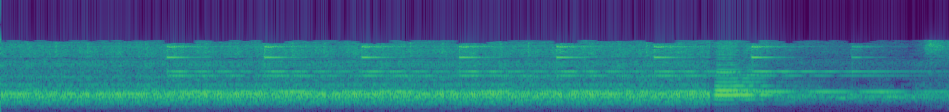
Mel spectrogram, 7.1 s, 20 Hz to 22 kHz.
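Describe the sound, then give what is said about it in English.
A passenger train, the Empire State Express, train number 50 from Niagara Falls, rolls into Utica station on track 2 with a loud, steady rumble and thin high-pitched squeals, most likely brakes, before the noise drops off sharply near the end as it slows. “arriving from Niagara Falls on track 2, train number 50, the Empire State Express.”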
